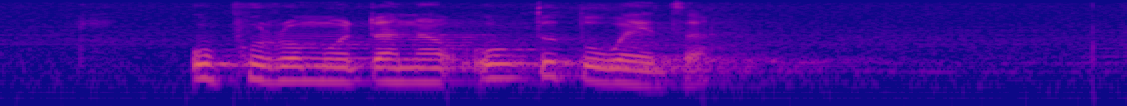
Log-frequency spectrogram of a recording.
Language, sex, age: Venda, male, 21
